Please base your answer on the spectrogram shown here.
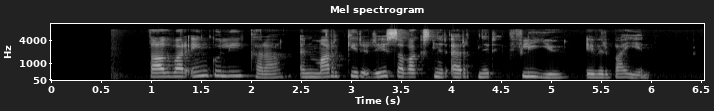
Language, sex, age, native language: Icelandic, female, 40-49, Icelandic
